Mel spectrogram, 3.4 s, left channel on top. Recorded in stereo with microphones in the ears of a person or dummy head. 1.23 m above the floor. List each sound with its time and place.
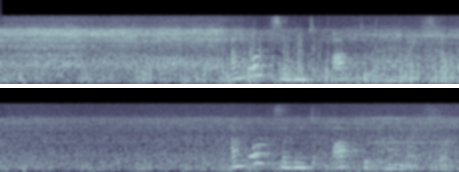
1.7 s a woman speaking: 70° left (ahead or behind), 1.4 m; by 3.4 s 60° left (ahead or behind), 2.5 m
